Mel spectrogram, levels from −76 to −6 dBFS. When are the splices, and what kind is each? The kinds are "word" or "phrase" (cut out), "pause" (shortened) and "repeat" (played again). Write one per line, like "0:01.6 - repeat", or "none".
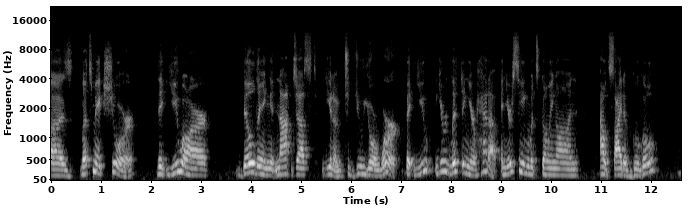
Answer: none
